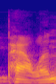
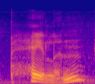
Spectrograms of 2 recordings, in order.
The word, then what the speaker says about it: Palin: would think p a i n would be palen I mean that's the way most rednecks would pronounce it and I certainly was inclined to do the same thing but now we all know it's Palin now what's the truth about her and about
